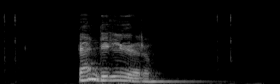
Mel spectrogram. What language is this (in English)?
Turkish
